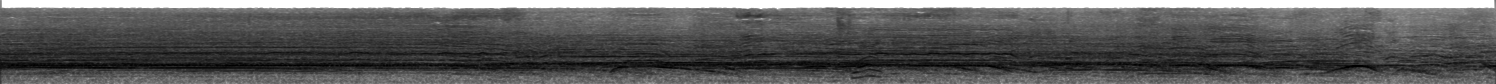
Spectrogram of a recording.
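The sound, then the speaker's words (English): An audience, asked by the preacher to lift their hands and shout, shouts and cheers together in a sustained, loud roar of many voices, with scattered whoops and cries rising above the crowd for the full stretch. “Somebody lift your hands and shout like you never shouted in your life.”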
